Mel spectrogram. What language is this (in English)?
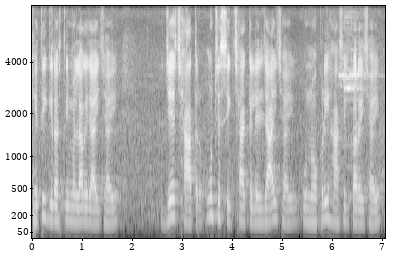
Maithili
